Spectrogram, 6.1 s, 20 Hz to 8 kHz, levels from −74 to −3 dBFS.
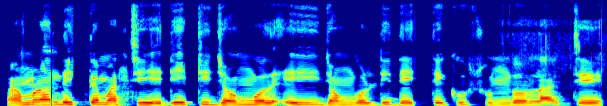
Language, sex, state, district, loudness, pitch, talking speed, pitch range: Bengali, male, West Bengal, North 24 Parganas, -16 LUFS, 145 Hz, 130 wpm, 140-155 Hz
